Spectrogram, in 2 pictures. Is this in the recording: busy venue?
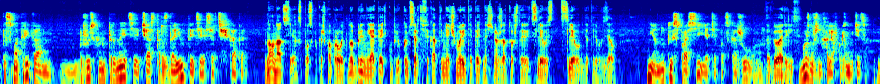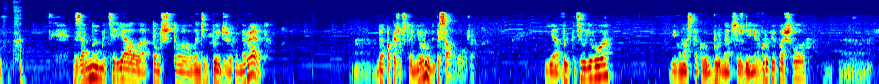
no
